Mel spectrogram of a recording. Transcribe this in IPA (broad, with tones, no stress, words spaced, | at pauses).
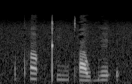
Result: pʰã˦p̚ kʰi˧ŋt̪ʰa˧wbe˦ʔ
